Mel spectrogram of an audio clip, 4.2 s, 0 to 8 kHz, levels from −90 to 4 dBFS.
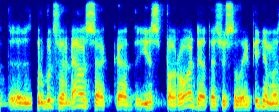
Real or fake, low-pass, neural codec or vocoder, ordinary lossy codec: fake; 7.2 kHz; codec, 16 kHz, 4 kbps, FreqCodec, larger model; Opus, 24 kbps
